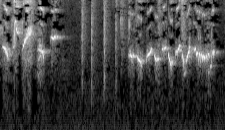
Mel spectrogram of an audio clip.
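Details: White-rumped shama (murai batu) used as a masteran training recording: high, twittering warbled phrases with quick rising and falling notes, broken midway by a few sharp clicking bursts before the warbling resumes.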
